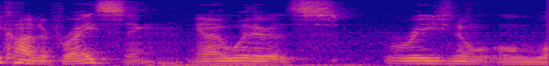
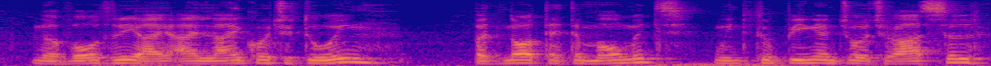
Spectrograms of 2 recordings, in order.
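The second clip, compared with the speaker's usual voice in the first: put-on Austrian accent; 5 dB louder than usual. Imagining what Toto should tell Velocity, Toto impression. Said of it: "the best sort of Totonator accent thing".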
